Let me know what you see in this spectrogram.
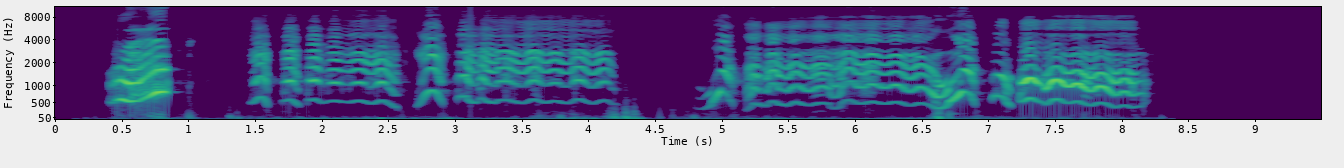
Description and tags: Grito Espantapajaros Animacion
Animacion, Grito, Espantapajaros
